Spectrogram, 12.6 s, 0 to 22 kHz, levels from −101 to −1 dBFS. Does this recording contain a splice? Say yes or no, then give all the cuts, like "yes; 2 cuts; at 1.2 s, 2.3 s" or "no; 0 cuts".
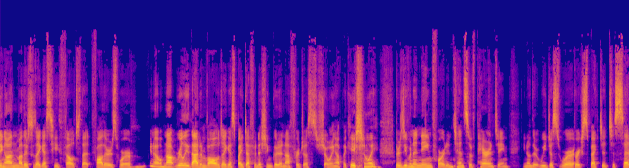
yes; 2 cuts; at 7.9 s, 11.5 s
